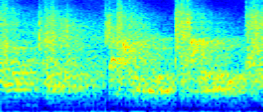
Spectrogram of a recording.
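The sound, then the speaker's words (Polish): A group claps hands together during a laughter exercise session. The sharp, loud claps land in a steady, regular beat, with no voices over them. “Będziemy klaskać, pobudzamy wtedy punkty akupresury, ruszamy się, żeby nie stać w miejscu”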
